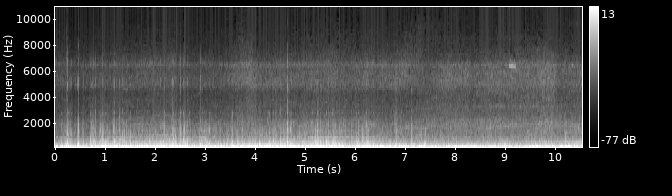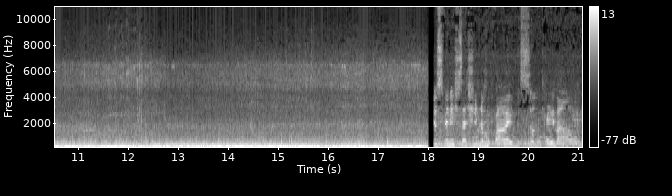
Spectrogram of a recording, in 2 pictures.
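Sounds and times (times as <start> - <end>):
motorcycle engine at low revs: 0.0 - 18.0.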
